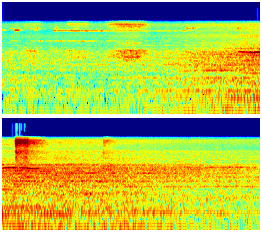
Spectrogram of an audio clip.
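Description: Passenger train passing close by at a grade crossing: a steady rumble of wheels and cars that grows louder to a peak about five seconds in as the locomotive end goes by, with a faint wheel squeal and a brief sharp hiss at the loudest point.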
